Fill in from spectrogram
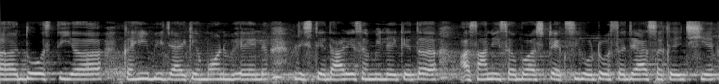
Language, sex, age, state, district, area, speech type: Maithili, female, 30-45, Bihar, Supaul, rural, spontaneous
